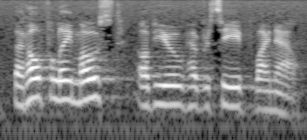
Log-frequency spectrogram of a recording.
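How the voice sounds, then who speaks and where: A man speaks in a New England accent. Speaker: minister. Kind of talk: sermon.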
